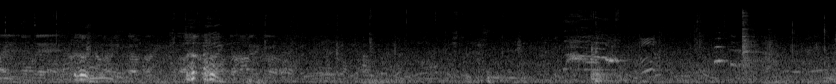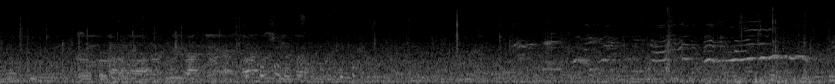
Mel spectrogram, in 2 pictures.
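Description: A crowd of spectators calls out and cheers from a distance outdoors.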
